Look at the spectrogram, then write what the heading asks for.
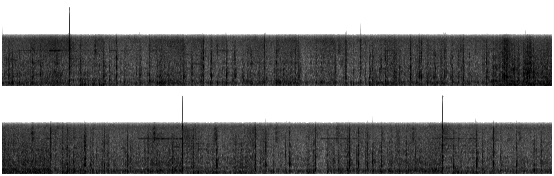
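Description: Aerial fireworks shells bursting in a dense, continuous run of bangs and crackles, a little louder about ten seconds in.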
